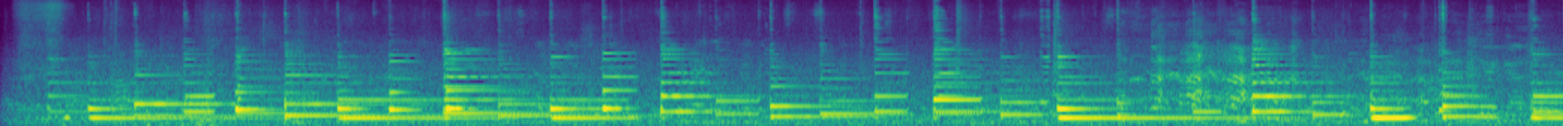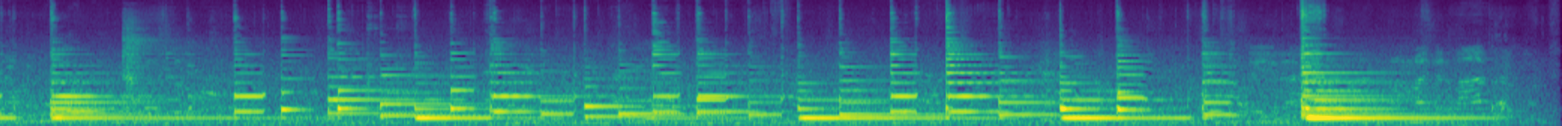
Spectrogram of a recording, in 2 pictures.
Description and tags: Sound of a guy playing Ukulele at plaça Guttenberg at UPF Communication Campus in Barcelona.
